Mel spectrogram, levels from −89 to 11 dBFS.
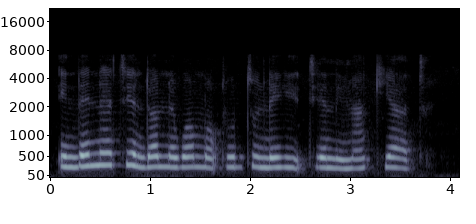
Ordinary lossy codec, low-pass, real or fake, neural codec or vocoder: none; 7.2 kHz; fake; codec, 24 kHz, 0.9 kbps, WavTokenizer, small release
